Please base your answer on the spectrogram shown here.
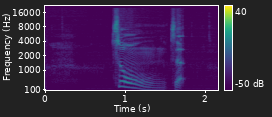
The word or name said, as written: zongzi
